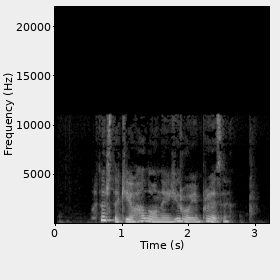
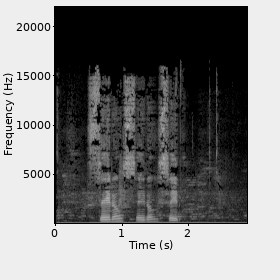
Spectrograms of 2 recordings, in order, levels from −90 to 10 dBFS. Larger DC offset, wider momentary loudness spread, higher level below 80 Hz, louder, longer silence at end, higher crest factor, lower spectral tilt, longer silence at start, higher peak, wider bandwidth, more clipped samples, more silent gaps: neither; second, 4 LU vs 23 LU; second, -66 dBFS vs -46 dBFS; about the same, -23 LUFS vs -25 LUFS; first, 0.25 s vs 0 s; second, 14 dB vs 22 dB; first, -5.5 dB/octave vs 0 dB/octave; first, 0.55 s vs 0.05 s; about the same, -10 dBFS vs -8 dBFS; second, 11.5 kHz vs 16.5 kHz; neither; neither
